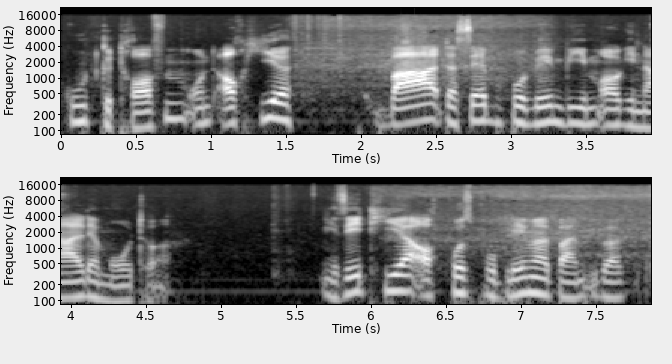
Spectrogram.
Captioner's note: the engine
